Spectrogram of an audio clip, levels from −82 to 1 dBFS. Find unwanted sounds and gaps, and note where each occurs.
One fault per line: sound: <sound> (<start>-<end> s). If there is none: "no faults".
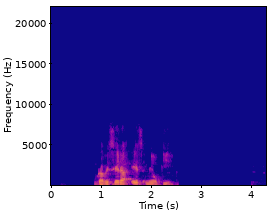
no faults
